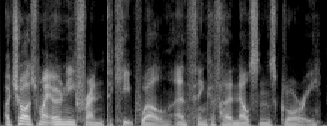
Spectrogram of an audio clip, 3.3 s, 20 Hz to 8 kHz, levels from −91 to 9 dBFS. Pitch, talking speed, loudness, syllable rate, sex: 120 Hz, 255 wpm, -20 LUFS, 5.7 syllables/s, male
